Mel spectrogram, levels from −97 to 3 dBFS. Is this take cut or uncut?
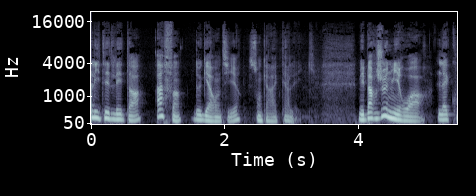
uncut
